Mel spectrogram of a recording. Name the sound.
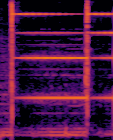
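bell ringing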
